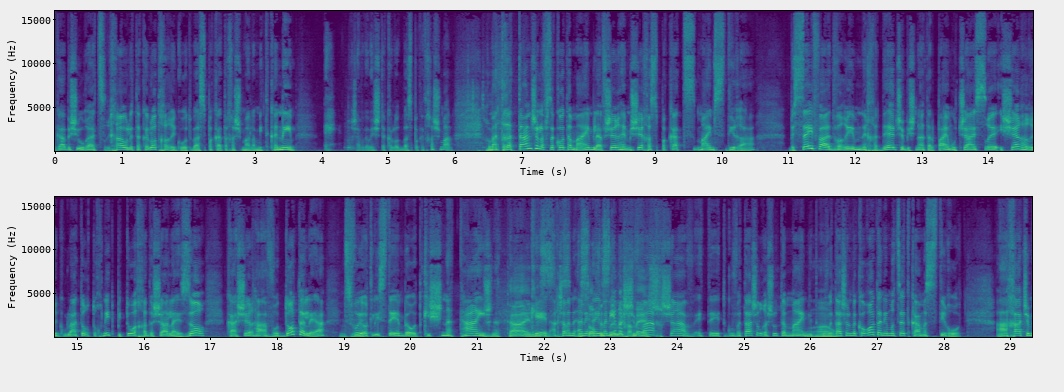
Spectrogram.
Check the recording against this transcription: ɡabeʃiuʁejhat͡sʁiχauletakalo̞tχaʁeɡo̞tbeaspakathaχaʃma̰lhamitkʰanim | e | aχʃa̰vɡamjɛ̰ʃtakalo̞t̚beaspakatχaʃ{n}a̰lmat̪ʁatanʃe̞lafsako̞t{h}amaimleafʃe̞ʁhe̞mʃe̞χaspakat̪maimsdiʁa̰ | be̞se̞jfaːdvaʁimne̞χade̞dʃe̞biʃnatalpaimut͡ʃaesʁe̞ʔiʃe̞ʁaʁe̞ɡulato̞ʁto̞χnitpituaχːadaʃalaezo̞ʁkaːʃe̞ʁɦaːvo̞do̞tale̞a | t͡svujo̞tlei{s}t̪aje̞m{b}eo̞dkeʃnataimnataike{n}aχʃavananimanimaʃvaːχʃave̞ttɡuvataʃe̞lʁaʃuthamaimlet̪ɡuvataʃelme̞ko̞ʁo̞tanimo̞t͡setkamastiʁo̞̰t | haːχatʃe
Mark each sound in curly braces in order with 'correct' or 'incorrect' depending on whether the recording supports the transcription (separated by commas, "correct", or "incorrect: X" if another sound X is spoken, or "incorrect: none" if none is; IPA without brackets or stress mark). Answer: incorrect: m, correct, correct, correct, correct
